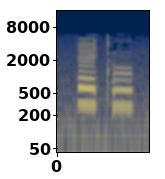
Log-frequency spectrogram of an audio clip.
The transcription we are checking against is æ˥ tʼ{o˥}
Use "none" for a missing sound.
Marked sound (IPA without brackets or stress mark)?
o˥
